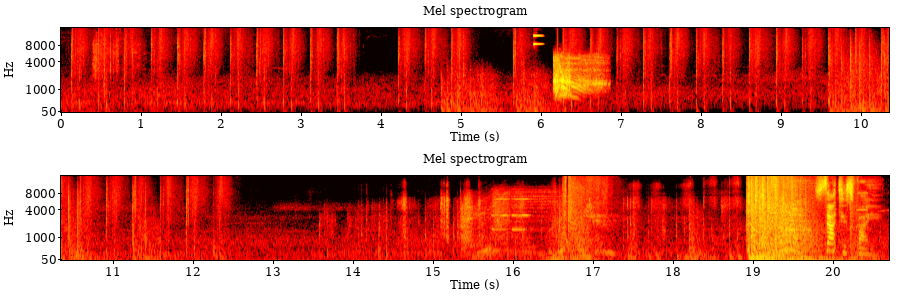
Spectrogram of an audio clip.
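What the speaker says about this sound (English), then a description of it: "Placing swarm grenade." Swarm grenades fired in a Valorant match: a busy run of rapid pops and bursts with footsteps, a sharp bright crack near six seconds and a loud harsh burst near the end, with voices heard at times.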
